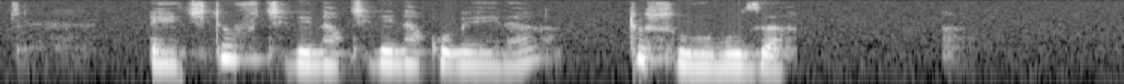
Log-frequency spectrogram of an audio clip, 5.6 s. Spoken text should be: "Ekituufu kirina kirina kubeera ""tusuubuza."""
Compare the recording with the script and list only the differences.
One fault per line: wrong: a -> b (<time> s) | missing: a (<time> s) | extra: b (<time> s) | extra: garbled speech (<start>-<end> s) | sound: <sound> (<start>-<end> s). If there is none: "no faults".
no faults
